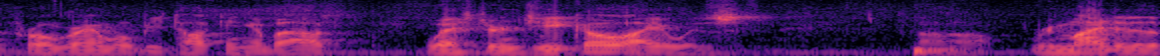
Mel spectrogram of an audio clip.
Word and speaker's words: WesternGeco: to the panel that it's not gecko. This is not about amphibians.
